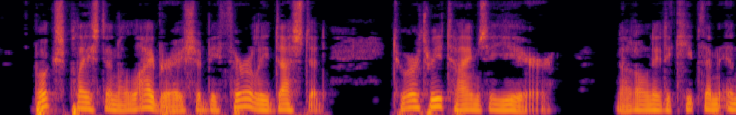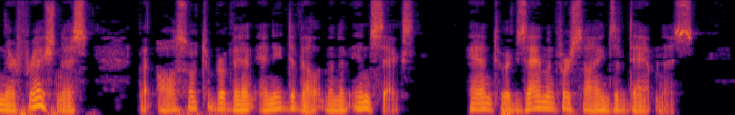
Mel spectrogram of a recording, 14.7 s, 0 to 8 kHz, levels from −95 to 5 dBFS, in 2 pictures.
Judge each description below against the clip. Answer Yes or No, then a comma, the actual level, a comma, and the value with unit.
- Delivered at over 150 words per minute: Yes, average, 160 wpm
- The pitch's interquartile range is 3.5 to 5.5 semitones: Yes, average, 4.2 semitones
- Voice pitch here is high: No, very low, 95 Hz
